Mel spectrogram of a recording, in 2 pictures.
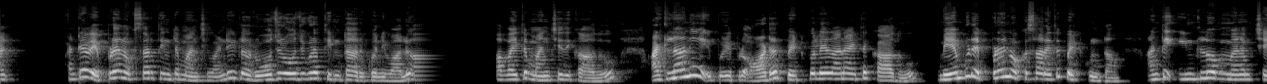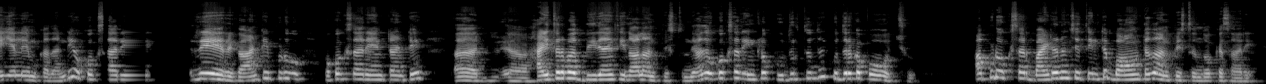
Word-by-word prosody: అన్ 230 -2 -3 0.6
అంటే 245 +7 -5
అవెప్పుడైనా 300 -2 +3
ఒకసారి 275 +2 -2
తింటే 240 -1 -4
మంచివండి. 185 +4 -5
ఇట్లా 260 -3 0
రోజు 225 +5 0
రోజు 255 0 +3
కూడా 275 0 +4
తింటారు 210 -4 -2
కొన్ని 175 -1 -2
వాళ్ళు 160 - -1
అ - - -7 0.8
అవైతే 230 +5 0
మంచిది 200 +3 -2
కాదు. 150 0 -3 0.5
అట్లా 265 +8 +3
అని 390 +4 +5
ఇప్పుడ్ 195 +2 -3
ఇప్పుడు 200 0 -4
ఆర్డర్ 270 +11 +3
పెట్టుకోలేదునయితే 255 +4 +2
కాదు. 180 -5 -2 0.4
మేము 250 +5 +7
కూడా 390 - +4
ఎప్పుడైనా 310 +5 +2
ఒక్కసారి 265 -2 -1
అయితే 300 - -4
పెట్టుకుంటాం. 170 -8 -3 0.4
అంటే 235 - -1 0.2
ఇంట్లో 275 +4 +1 0.2
మనం 230 0 0
చేయలేం 210 -2 -1
కదండీ! 170 - -5
ఒక్కొక్కసారి 220 -2 -4 0.7
రేరుగా 225 -10 +6
అంటే 215 +7 -6
ఇప్పుడు 280 0 -5 0.4
ఒక్కొక్కసారి 245 +1 -2
ఏంటంటే 215 +1 -2 0.5
ఆహ్, 180 -2 +2
జు 170 - -15 0.2
ఆహ్, 150 -1 -5
హైదరాబాద్ 275 +7 +7
బిర్యానీ 225 +1 +4
తినాలనిపిస్తుంది. 185 -5 -1
అది 270 - +5
ఒక్కొక్కసారి 280 +1 0
ఇంట్లో 230 +5 0
కుదురుతుంది, 250 +8 -5
కుదరకపోవచ్చు. 240 -10 +1 0.7
అప్పుడొకసారి 310 -1 -1
బయట 220 +4 +4
నుంచి 290 0 0
తింటే 250 -2 -3
బావుంటదనిపిస్తుంది 220 -6 0
ఒక్కసారి. 155 -4 -7
230 Hz, 135 wpm, -20 LUFS, 195-265 Hz, 0.8 s, మేము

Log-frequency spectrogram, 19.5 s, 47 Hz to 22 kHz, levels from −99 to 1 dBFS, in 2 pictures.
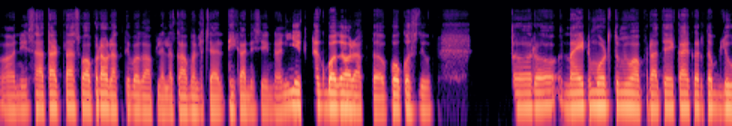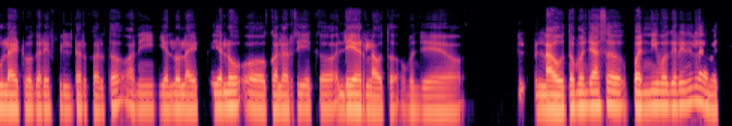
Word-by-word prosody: आणि 110 +1 -6
7-8 115 0 -1
तास 115 -1 0
वापरावं 115 0 +3
लागतं 110 +1 -4
बघा 105 -1 -2
आपल्याला 100 0 -6
कामाच्या 100 0 -3
ठिकाणी 105 -1 -3
स्क्रीन 105 0 -10
आणि 120 +4 +1
एकटक 120 0 -3
बघावं 120 -1 +6
लागतं 100 -2 -2
फोकस 110 -2 +2
देऊन, 105 -1 -6 1.1
तर 120 +1 -1
अ, 130 +1 +1 0.2
नाईट 120 +1 +3
मोड 125 0 +3
तुम्ही 120 -1 +1
वापरा. 115 -1 +1
ते 120 -1 +1
काय 120 -1 +2
करतं, 115 -1 -2
ब्लू 115 +1 +2
लाईट 115 -1 +1
वगैरे 110 0 -1
फिल्टर 110 -1 -5
करतं 125 +8 -3
आणि 115 0 -4
येलो 115 0 0
लाइट, 110 -1 0 0.2
येलो 120 +1 +4
अ, 110 -2 +1
कलरची 110 0 -1
एक 110 - -10
अ, 115 +1 -2
लेयर 115 0 +4
लावतं, 100 +1 -3
म्हणजे 105 -1 -4
अ, 100 0 -6 1.1
लावतं 110 0 +5
म्हणजे 125 +1 +3
असं 125 0 +3
पन्नी 120 +1 +4
वगैरे 130 +1 +2
नाही 155 +3 -1
लावायची 115 -8 -1
115 Hz, 150 wpm, -23 LUFS, 110-120 Hz, 1.1 s, बघावं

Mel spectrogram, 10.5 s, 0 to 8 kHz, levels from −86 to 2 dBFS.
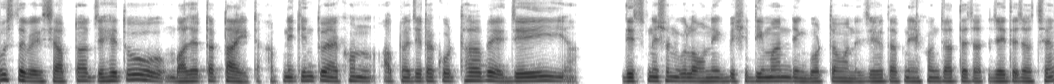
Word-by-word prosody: বুঝতে 175 -2 +3
পেরেছি। 115 +1 0
আপনার 140 +5 -2
যেহেতু 140 +6 +2 0.5
বাজেটটা 125 +4 +2
টাইট 110 -6 +3 0.2
আপনি 130 +2 -3
কিন্তু 145 +1 -1 0.2
এখন 140 +3 -3 0.3
আপনার 125 -1 -3
যেটা 130 +1 0
করতে 135 +2 -3
হবে। 145 +1 +3 0.2
যেই 135 +3 +5 0.9
ডেস্টিনেশনগুলো 130 0 +1
অনেক 120 0 0
বেশি 120 - -4
ডিমান্ডিং 130 -1 +2
বর্তমানে 115 -1 -2
যেহেতু 120 0 -1
আপনি 120 +1 -5
এখন 125 +2 -4
যাতে 120 +1 0 0.3
যাইতে 120 0 +2
চাচ্ছেন। 120 +4 -1
125 Hz, 140 wpm, -24 LUFS, 120-135 Hz, 0.9 s, যেই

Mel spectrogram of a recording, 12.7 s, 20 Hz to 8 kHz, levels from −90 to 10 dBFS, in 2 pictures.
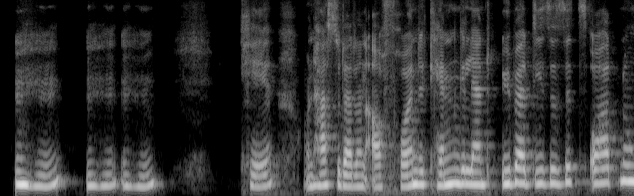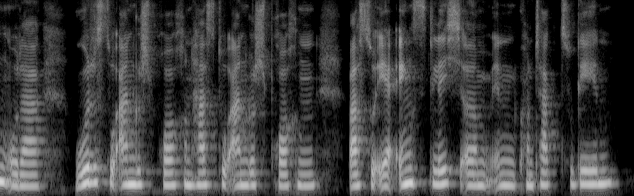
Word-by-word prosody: Mhm, 200 +3 +5 0.2
mhm, 180 +1 -3
mhm. 180 +4 -6 0.8
Okay. 175 +3 -5 0.3
Und, 170 +3 -1
hast 190 +1 0
du - - +1
da 175 -1 +4
dann 170 -1 -3
auch 160 0 -2
Freunde 180 +5 +3
kennengelernt 200 0 +4
über 215 +2 +4
diese 210 +1 -1
Sitzordnung 230 +2 +2
oder 175 -1 -2 0.3
wurdest 225 +5 +2
du - - -2
angesprochen? 195 -1 0
Hast 195 +1 -3
du 200 - -3
angesprochen? 185 0 -4 0.3
Warst 175 0 -1
du - - -2
eher 175 - -2
ängstlich, 210 0 +1
ähm, 185 0 -3
in 185 0 -4
Kontakt 195 +1 -6
zu 200 - -9
gehen? 205 +1 0
195 Hz, 145 wpm, -19 LUFS, 180-210 Hz, 0.8 s, Mhm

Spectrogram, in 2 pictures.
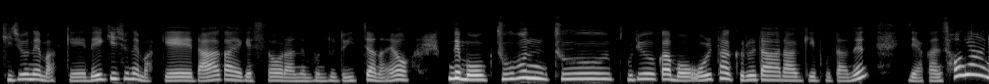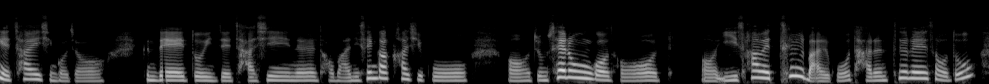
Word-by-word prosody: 기준에 235 +2 +1
맞게 170 -2 -5
내 210 +5 +3
기준에 255 0 -1
맞게 175 0 -2
나아가야겠어.'라는 175 -4 -2
분들도 165 0 -8
있잖아요. 180 +3 -1 0.4
근데 285 +1 +8
뭐 215 -3 +6
2 250 +1 0
분 285 -3 +5
2 255 0 +1
부류가 240 +1 +2
뭐 180 -4 +1
옳다 235 +6 +2
그르다라기보다는 190 - -2 0.4
이제 170 - -3
약간 165 +1 -6
성향의 390 - +4
차이이신 230 -3 -2
거죠. 155 0 -10 0.4
근데 190 -1 +1
또 185 -1 -1
이제 170 -1 -4
자신을 180 +1 -3
더 175 - -12
많이 170 +1 -6
생각하시고 205 -10 -1 0.4
어 170 +1 -5
좀 190 +2 -5
새로운 315 - +6
거 205 -4 +3
더 175 +2 -2 0.4
어 160 - -5
이 190 +2 -2
사회 300 +7 +4
틀 395 +1 +3
말고 150 +6 -3
다른 185 0 -4
틀에서도 280 - +1
195 Hz, 280 characters per minute, -23 LUFS, 175-250 Hz, 0.4 s, 근데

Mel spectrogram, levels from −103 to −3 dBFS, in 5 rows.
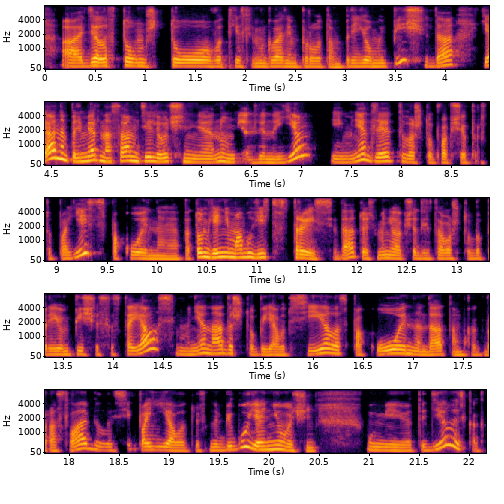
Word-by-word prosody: А, 150 0 +2
дело 170 +2 +6
в 170 - -15
том, 165 -1 +1
что 155 -1 +1
вот 150 +1 -5
если 145 -2 -8
мы 140 0 -3
говорим 140 -2 -2
про, 135 0 -4
там, 125 -1 -6
приемы 145 0 -2
пищи, 445 - -2
да, - - +1 0.2
я, 340 - +8
например, 235 - +5
на 175 -5 +2
самом 210 +2 +4
деле 195 -2 +3
очень, 175 -3 -1
э, 150 -1 -2
ну, 185 +3 0
медленно 145 -3 -4
ем, 145 - +2 0.3
и 150 -2 -5
мне 200 - +3
для 195 -5 +3
этого, 180 -6 -2
чтоб 135 -1 -7
вообще 140 -2 -2
просто 125 +2 -16
поесть 355 - +1
спокойно, 130 - -3
а, - - -7
потом 210 +10 +3
я 195 -1 +6
не 215 +1 +5
могу 195 +1 +4
есть 190 0 0
в - - -10
стрессе, 145 -8 +1
да. 215 - 0
То - - -15
есть 125 - -4
мне 155 0 -1
вообще 140 -4 -4
для 130 -1 -8
того 140 +2 -3
чтобы 130 0 -10
прием 145 +2 -3
пищи 150 -3 -5
состоялся, 160 - 0
мне 150 +7 -3
надо 180 -1 +1
чтобы 135 -5 -6
я 130 -1 -2
вот 125 -1 -6
села 180 - +1
спокойно, 170 0 0
да 135 +2 +1
там 125 -2 -8
как 125 - -12
бы 125 - -7
расслабилась 160 - -2
и - - -13
поела. 160 -6 0
То 120 - -22
есть 125 -3 -13
на 150 - -4
бегу 175 - +1
я 175 - +6
не 185 +3 +2
очень 140 -7 -2 0.5
умею 150 -4 -4
это 135 +2 -10
делать, 245 - 0
как - - -15
155 Hz, 210 wpm, -22 LUFS, 140-185 Hz, 0.5 s, я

